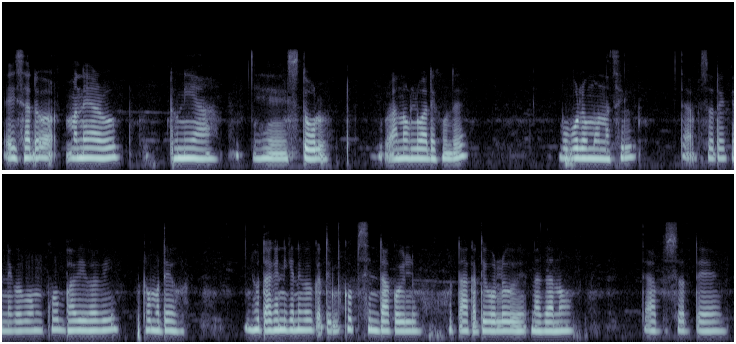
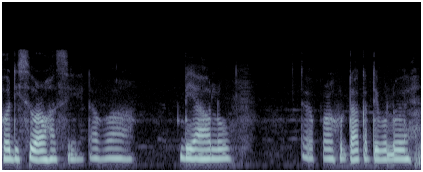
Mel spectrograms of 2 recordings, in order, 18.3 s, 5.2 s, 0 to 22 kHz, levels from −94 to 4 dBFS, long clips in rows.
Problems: none marked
